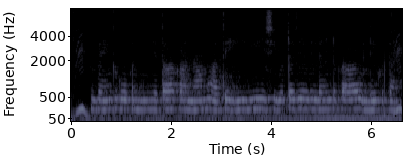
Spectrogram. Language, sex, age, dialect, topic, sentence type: Hindi, female, 25-30, Awadhi Bundeli, banking, statement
